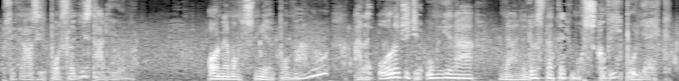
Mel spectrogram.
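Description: A sarcastic young monk adventurer from an adventure game, voiced by a man, trading dry, mocking jabs. His voice sits at a middle pitch for a man, but it swings about with lively inflection. He sounds quick-witted and amused with himself. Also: noisy background, close to an everyday voice. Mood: taunting. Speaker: game protagonist.

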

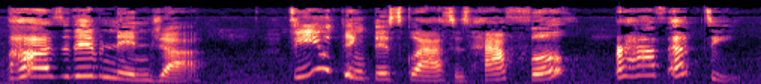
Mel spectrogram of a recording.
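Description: A young woman teacher reading a picture book aloud to children outdoors, expressive and encouraging, with questions and exaggerated emphasis. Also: very high voice. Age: young adult. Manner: expressive, asks questions and pauses for answers. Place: outdoors on a house porch. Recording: faint outdoor background noise.

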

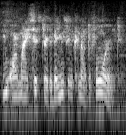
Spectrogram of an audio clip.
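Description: A man's voice: mid-range voice, quick pace, background noise. A young man pranking with a staged phone call, speaking in a brazen, casual manner. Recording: dull lo-fi playback with music behind. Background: music.

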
